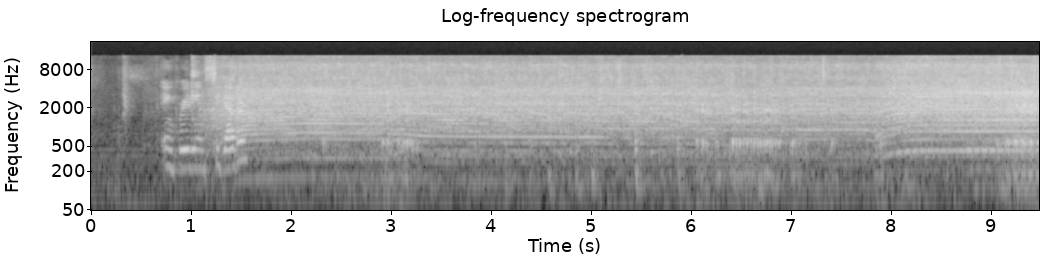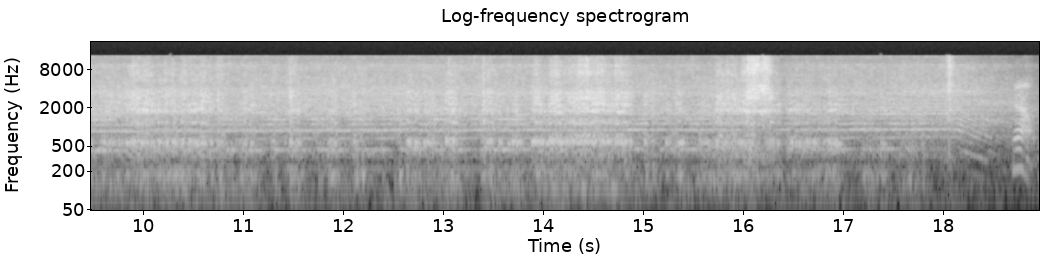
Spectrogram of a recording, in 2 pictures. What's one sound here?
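An electric hand blender whirs steadily, its pitch shifting as it works through a mixture.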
